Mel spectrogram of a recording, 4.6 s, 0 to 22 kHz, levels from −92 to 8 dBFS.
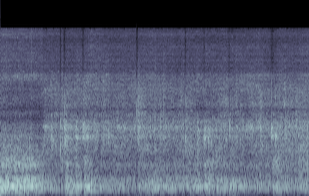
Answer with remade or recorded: remade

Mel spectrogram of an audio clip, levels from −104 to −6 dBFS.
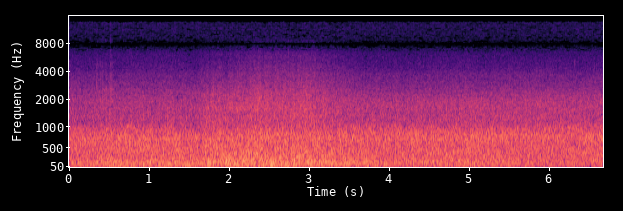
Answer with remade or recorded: remade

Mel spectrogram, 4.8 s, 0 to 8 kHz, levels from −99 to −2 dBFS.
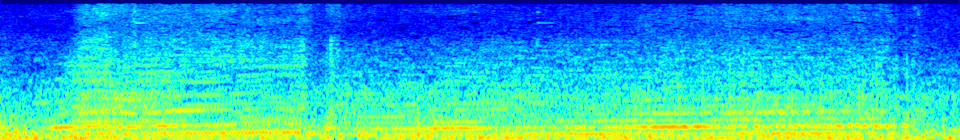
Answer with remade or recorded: recorded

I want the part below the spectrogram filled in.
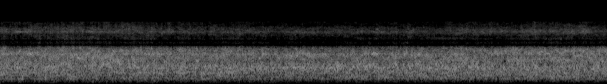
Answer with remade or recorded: remade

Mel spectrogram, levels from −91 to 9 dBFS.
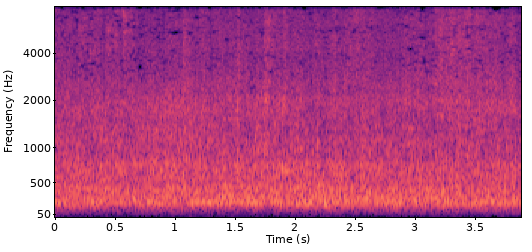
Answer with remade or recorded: recorded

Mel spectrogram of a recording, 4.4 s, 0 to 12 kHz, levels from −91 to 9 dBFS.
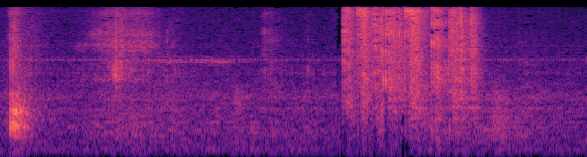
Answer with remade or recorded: recorded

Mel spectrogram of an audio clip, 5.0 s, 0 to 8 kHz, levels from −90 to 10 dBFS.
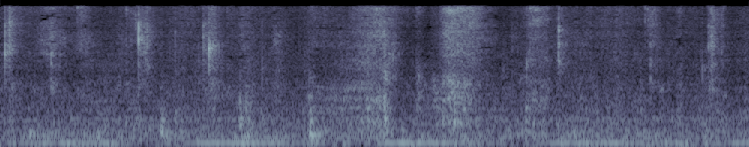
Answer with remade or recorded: remade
